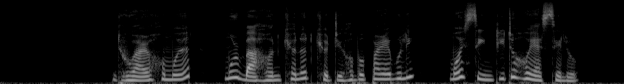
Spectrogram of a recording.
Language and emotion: Assamese, fearful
